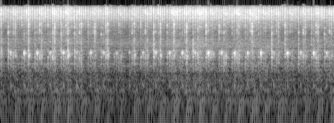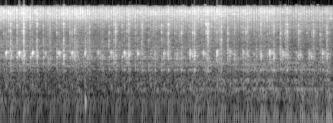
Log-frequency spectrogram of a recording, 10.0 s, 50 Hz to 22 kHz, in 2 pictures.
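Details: Mercedes OM603 diesel, cold: uneven clatter with irregular stumbles roughly once a second over a loud idle, misfiring; smoke drops only with injector lines 2 and 6 cracked, glow plugs tested fine, still rough warm; cause unconfirmed.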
